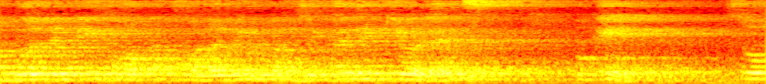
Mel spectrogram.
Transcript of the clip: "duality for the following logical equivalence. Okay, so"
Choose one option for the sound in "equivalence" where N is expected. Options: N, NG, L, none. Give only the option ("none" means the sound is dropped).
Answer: none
